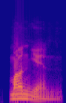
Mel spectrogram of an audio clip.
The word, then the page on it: munnion: American English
